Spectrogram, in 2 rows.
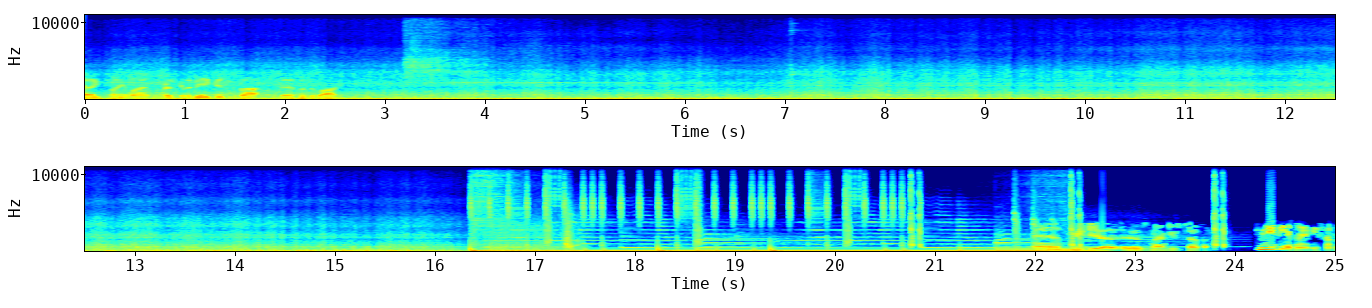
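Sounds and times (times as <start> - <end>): wind on microphone: 4.0 - 16.3.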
